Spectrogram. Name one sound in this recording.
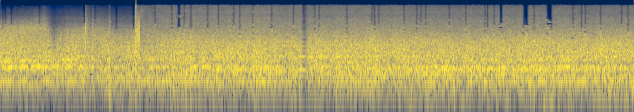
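Wind blows across an open deck.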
